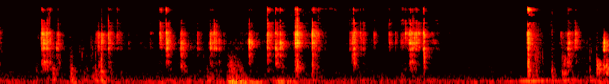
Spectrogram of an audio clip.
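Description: Pencil scratching on sketchbook paper in short, irregular shading strokes, faint and clustered, with a soft low bump about three seconds in.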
